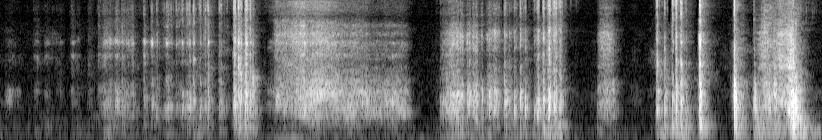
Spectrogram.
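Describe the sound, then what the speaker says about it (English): Scissors snip through paper while a rectangle is cut out, a close, quiet series of crisp cuts and scraping strokes in short bursts separated by brief pauses. "We're going to cut this whole rectangle out."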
